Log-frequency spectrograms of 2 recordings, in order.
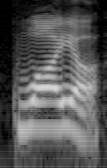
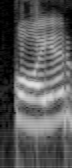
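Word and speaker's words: choir: Pronunciation क्या है? क्वायर। कॉयर, कॉयर करना बंद करो, इट इज क्वायर, क्वायर, क्वा क्वा, ओके।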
